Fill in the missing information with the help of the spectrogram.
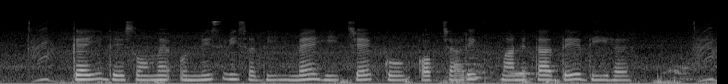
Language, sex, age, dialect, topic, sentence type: Hindi, male, 25-30, Hindustani Malvi Khadi Boli, banking, statement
